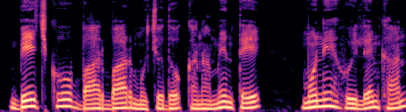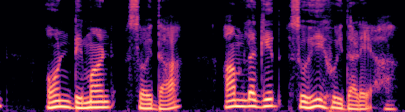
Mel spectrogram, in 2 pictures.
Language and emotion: Santali, neutral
